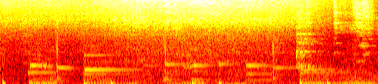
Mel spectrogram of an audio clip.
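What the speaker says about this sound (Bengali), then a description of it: "পেঁয়াজগুলো একটু ভেজে নেব, বেরেস্তার মতন করে ভাজবো না, তবে হালকা করে ভেজে নেব।" Onions frying lightly in a pot for a one-pot egg pulao, with a steady close sizzle broken by the scrape and clatter of stirring.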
